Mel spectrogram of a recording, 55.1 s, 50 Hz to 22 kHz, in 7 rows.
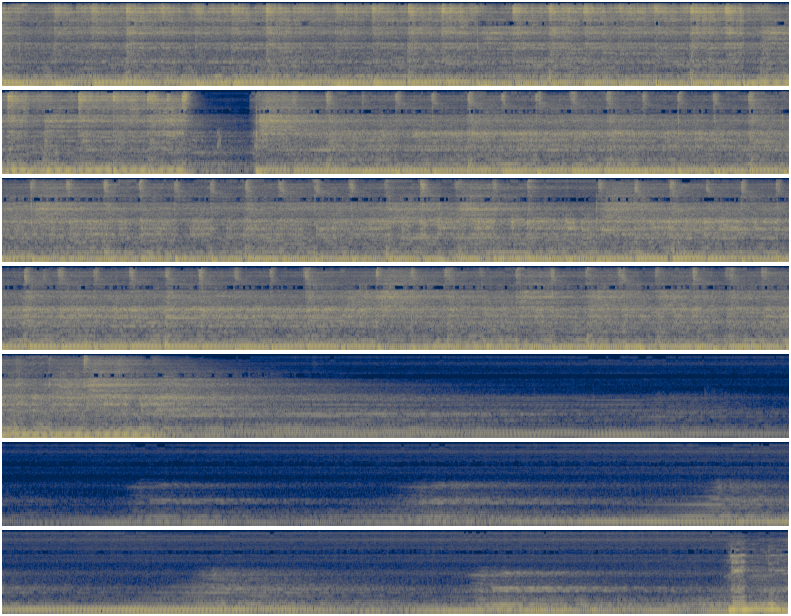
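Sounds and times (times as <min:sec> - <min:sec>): live rock band playing: 0:00.0 - 0:36.6.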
